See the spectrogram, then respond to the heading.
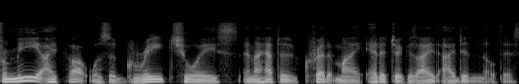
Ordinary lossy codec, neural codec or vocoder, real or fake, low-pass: MP3, 32 kbps; codec, 16 kHz, 0.9 kbps, LongCat-Audio-Codec; fake; 7.2 kHz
